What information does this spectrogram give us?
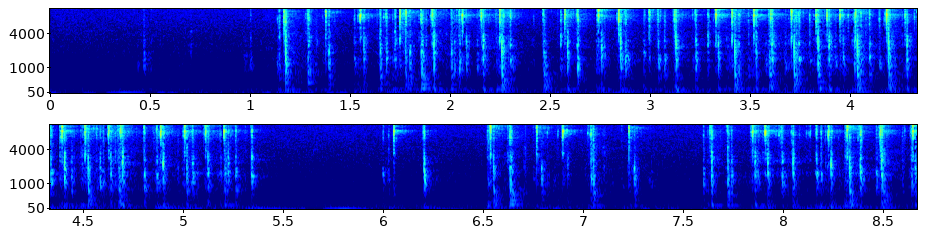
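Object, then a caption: Plastic mechanical keyboard. Fingertips type fast on a backlit black plastic mechanical keyboard with RGB lighting and hollow key switches. Dense runs of sharp, bright clicks fill most of the clip, pausing briefly about two-thirds through before shorter bursts resume. A steady low hum sits underneath.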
